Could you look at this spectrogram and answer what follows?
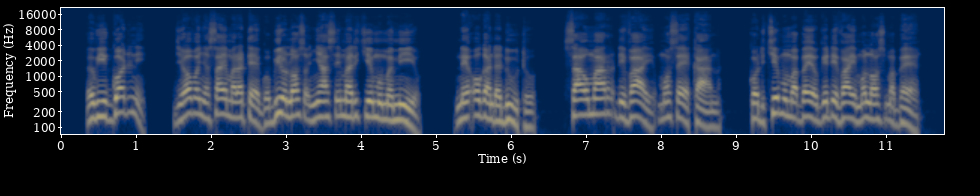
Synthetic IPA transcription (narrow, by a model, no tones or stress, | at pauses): awiɡɔdnɪ̰ | d͡ʒɛhɔvaɲasajemaɾatɛɡɔbiɾolɔsɔɲasɪmaɾt͡ʃjemumamijo̰ | nɛʔɔɡandaduto̰ | sawmardɪvaɪmɔsɛkan | kɔdt͡ʃemumabɛjɔɡɪdɪvajɪmɔlɔs̬mabɛr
